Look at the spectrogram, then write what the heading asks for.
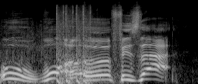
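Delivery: put-on British accent. Showing how to do a British accent: British accent. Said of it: "say "what on earth" in a British accent".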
